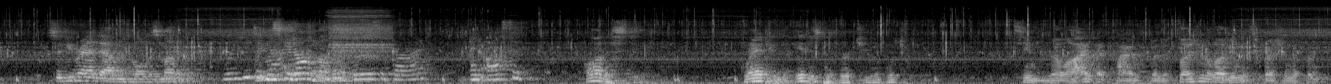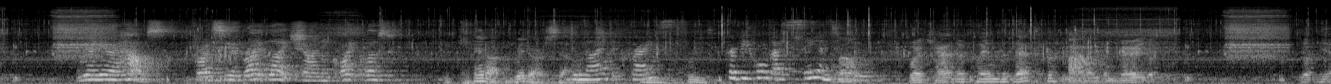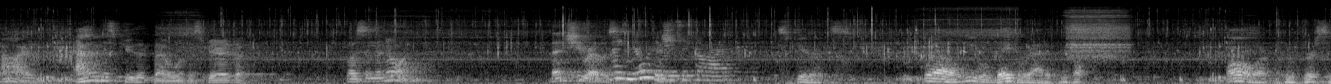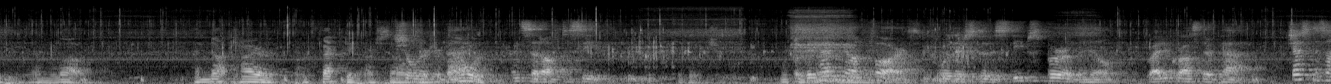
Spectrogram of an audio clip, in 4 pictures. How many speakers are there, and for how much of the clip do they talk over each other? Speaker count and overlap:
four, about 12%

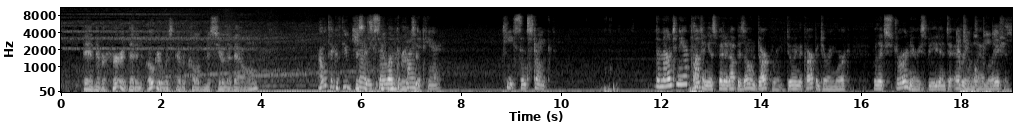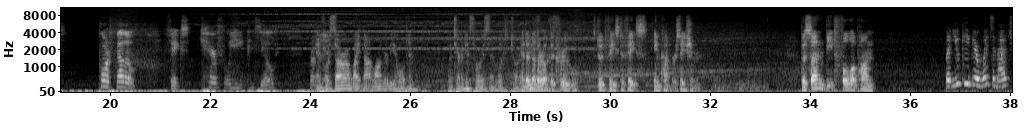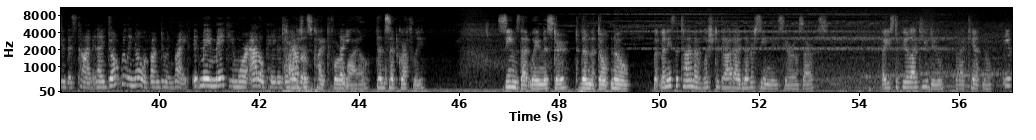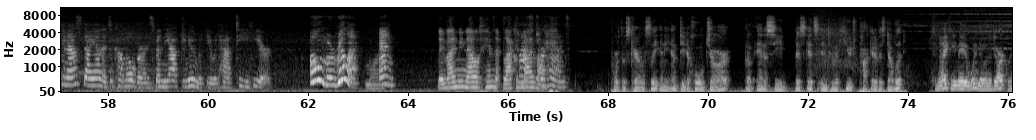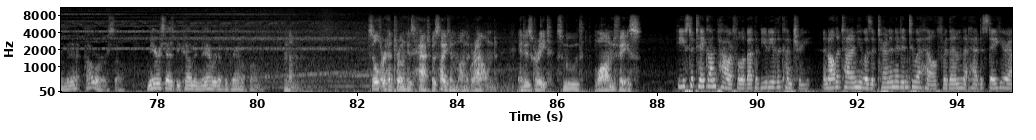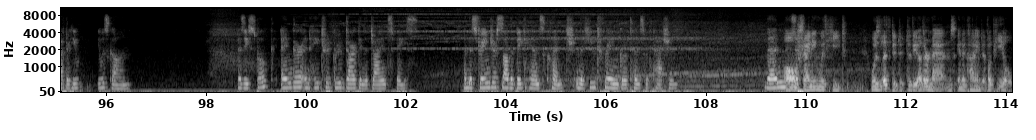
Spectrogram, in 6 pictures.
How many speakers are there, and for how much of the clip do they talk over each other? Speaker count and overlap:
seven, about 7%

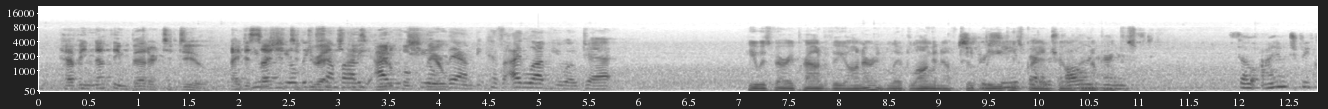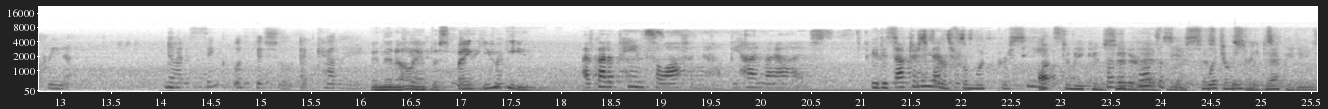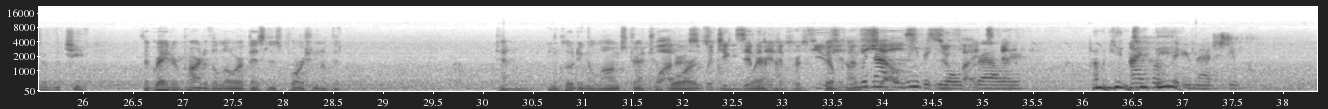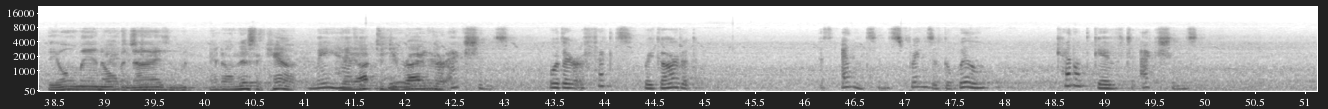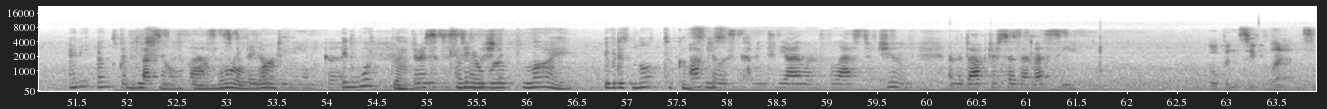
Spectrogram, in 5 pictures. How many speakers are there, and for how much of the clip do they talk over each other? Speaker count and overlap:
nine, about 34%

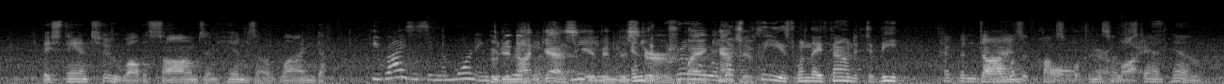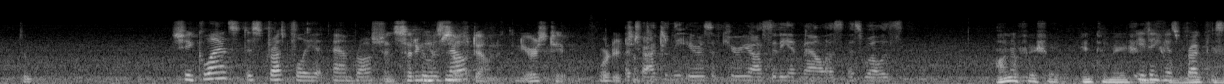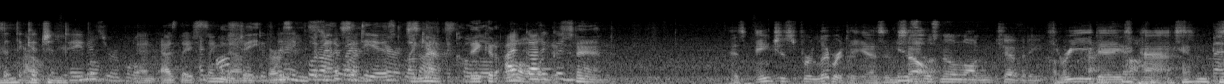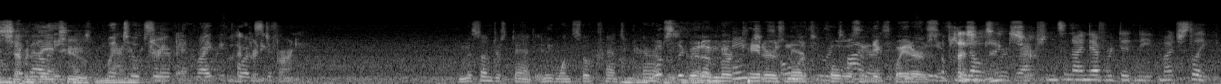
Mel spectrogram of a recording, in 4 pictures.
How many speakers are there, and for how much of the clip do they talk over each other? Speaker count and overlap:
ten, about 46%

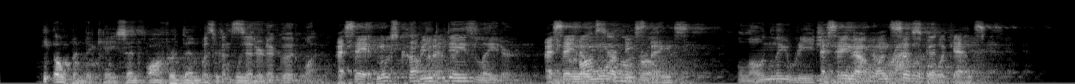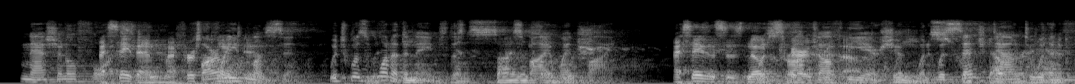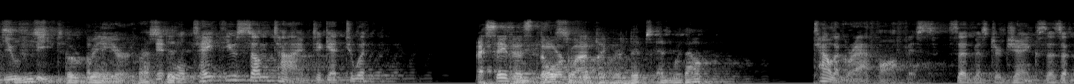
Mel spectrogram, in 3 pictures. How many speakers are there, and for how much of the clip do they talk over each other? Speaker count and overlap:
three, about 45%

